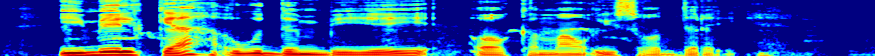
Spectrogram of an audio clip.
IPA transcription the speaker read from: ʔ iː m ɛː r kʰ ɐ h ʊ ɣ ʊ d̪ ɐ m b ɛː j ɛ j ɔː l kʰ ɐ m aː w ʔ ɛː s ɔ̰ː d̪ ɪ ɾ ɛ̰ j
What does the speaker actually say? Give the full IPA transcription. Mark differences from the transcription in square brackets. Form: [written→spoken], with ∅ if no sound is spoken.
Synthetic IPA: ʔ iː m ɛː [r→l] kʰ ɐ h ʊ ɣ ʊ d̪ ɐ m b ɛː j ɛ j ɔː [l→∅] kʰ ɐ m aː w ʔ [ɛː→iː] s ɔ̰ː d̪ ɪ ɾ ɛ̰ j

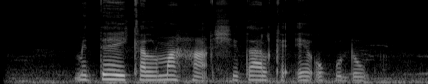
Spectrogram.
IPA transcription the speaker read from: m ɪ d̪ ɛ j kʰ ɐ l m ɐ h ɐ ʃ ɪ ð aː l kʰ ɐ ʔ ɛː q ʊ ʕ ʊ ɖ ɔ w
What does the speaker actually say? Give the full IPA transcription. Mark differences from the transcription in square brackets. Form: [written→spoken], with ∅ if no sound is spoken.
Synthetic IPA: m ɪ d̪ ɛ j kʰ ɐ l m ɐ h ɐ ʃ ɪ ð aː l kʰ ɐ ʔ ɛː [q→ʔ] ʊ [ʕ→ɣ] ʊ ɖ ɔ w

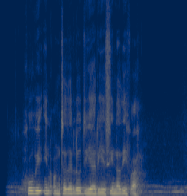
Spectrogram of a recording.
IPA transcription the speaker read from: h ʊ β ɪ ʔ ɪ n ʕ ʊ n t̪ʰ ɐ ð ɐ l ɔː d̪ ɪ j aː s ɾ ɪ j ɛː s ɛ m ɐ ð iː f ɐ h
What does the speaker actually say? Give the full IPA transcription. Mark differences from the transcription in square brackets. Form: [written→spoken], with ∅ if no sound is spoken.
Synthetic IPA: h ʊ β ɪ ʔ ɪ n ʕ ʊ n t̪ʰ ɐ ð ɐ l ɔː d̪ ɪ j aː [s→∅] ɾ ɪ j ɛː s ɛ [m→n] ɐ ð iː f ɐ h

